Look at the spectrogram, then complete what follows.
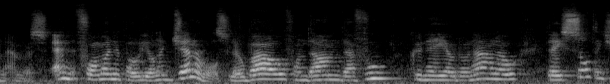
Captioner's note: speaks in foreign language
